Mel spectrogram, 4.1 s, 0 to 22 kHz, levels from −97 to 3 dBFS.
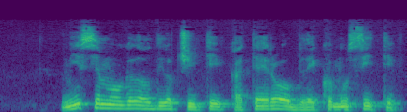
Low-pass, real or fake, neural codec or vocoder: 10.8 kHz; fake; codec, 24 kHz, 0.9 kbps, WavTokenizer, medium speech release version 1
